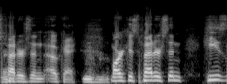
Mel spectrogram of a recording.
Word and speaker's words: Pedersen: It's Pedersen.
